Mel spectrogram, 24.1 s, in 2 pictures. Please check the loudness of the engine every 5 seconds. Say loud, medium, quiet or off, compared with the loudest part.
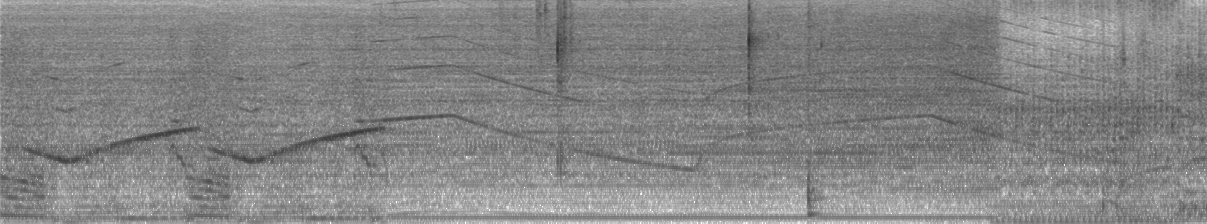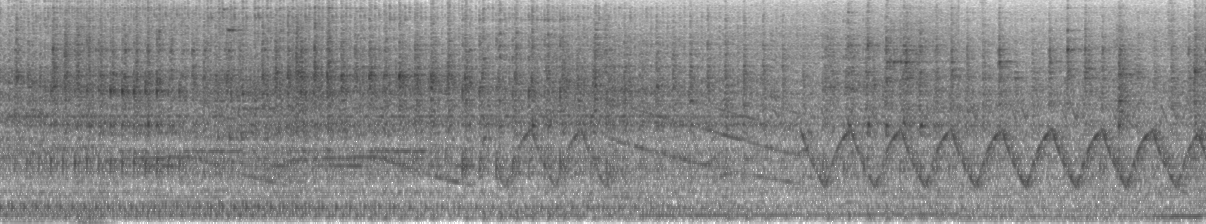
medium, medium, loud, loud, medium.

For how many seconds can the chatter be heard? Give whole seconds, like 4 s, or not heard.
not heard.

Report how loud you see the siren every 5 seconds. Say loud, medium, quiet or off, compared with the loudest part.
loud, medium, medium, medium, loud.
